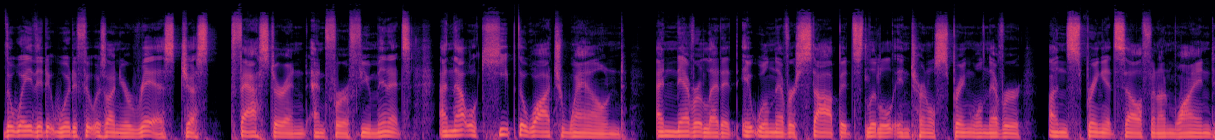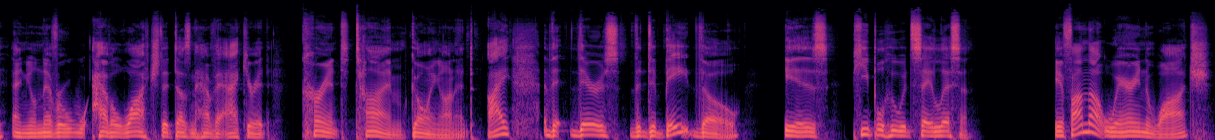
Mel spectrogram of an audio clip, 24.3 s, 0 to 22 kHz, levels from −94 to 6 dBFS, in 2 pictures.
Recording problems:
none

